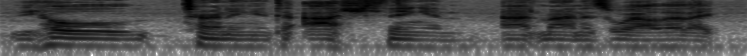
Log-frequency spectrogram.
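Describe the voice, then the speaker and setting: A man co-hosting a podcast in casual chat about films, talking in a jokey, slangy, animated way. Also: low-pitched, moderate pace. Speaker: podcast co-host.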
